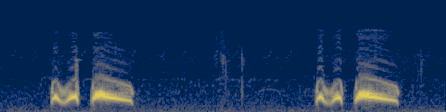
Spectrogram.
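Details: Spotted dove trapping lure: two phrases about two and a half seconds apart, each a quick wavering double coo leading into a longer downward-slurred croo.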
